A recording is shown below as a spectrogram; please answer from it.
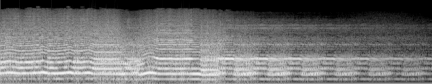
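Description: A male Quran reciter's voice chanting in the melodic Egyptian style, holding one long, wavering note. The note steps down in pitch about two seconds in and fades away toward the end.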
